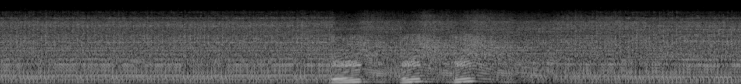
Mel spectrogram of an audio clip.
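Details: Stihl MS170 with Amazon replacement motor, after swapping the Holzfforma carb for a brand-new stock OEM Stihl carburetor: three clean rev-ups from steady fast idle, less smoke; owner says it woke it up; normal running.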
